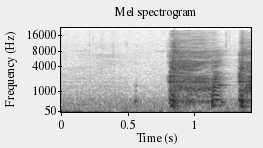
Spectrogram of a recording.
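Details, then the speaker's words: Adult man still recovering from flu that began with sore throat days earlier: two loose, forceful coughs. "Got hit pretty bad with this flu, and then you can hear I'm still coughing."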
